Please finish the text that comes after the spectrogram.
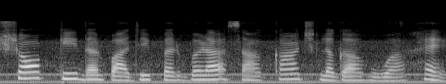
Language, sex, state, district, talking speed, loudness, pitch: Hindi, male, Madhya Pradesh, Katni, 135 wpm, -17 LUFS, 195 Hz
